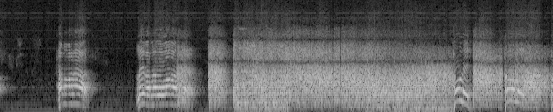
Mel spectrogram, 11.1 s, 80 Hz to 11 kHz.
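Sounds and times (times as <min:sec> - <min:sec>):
massed gunfire: 0:03.5 - 0:11.0.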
